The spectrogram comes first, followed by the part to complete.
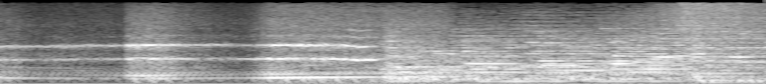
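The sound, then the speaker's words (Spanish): A car engine revs and pulls away in the rain as its tires squeal and skid, a loud burst that swells into a rushing roar lasting a few seconds, with no voices. “está lloviendo, nos vamos en carro. Mira, se fue solo.”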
